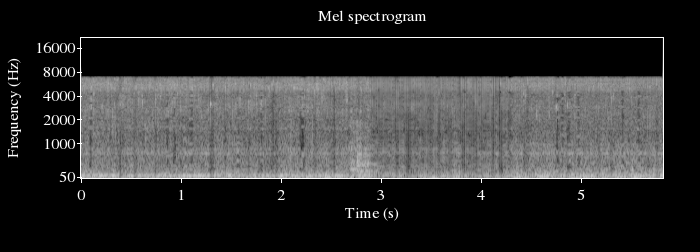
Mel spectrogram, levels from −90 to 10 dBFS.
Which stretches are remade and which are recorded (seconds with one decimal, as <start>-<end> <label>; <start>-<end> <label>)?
0.0-2.9 recorded; 2.9-4.3 remade; 4.3-5.8 recorded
